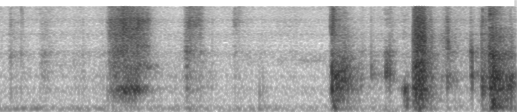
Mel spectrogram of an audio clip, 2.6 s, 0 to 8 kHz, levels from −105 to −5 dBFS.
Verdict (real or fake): fake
